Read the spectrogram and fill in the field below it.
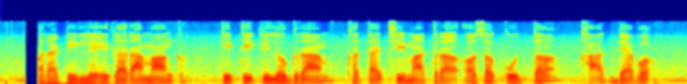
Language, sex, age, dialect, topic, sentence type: Marathi, male, 18-24, Varhadi, agriculture, question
